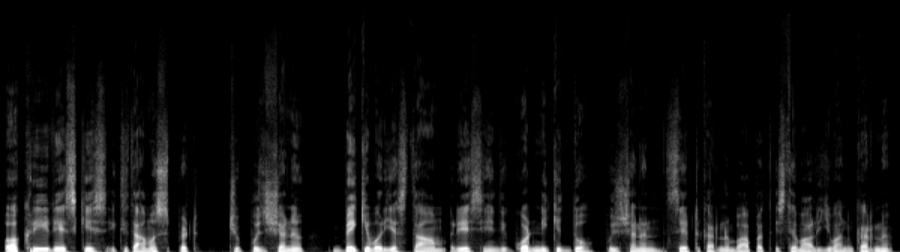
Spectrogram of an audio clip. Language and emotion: Kashmiri, neutral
